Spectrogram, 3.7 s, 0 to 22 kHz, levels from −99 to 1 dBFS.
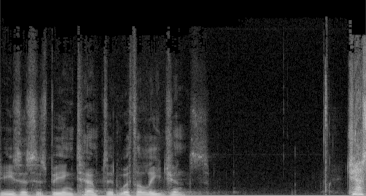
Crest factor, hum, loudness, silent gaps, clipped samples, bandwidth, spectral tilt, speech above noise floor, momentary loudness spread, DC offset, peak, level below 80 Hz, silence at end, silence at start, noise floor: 20 dB; none; -27 LUFS; none; under 0.1%; 19 kHz; -5 dB/octave; 36 dB; 19 LU; 2%; -8 dBFS; -58 dBFS; 0 s; 0 s; -63 dBFS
